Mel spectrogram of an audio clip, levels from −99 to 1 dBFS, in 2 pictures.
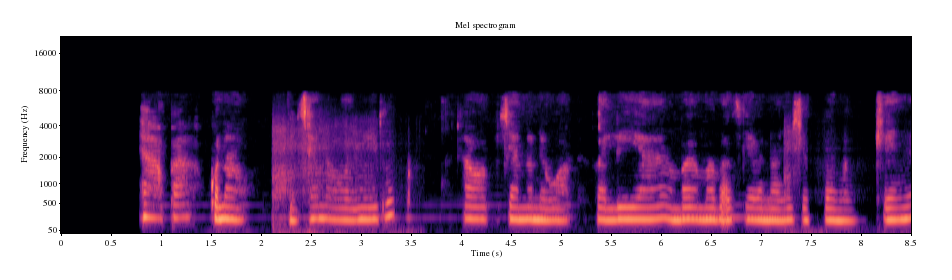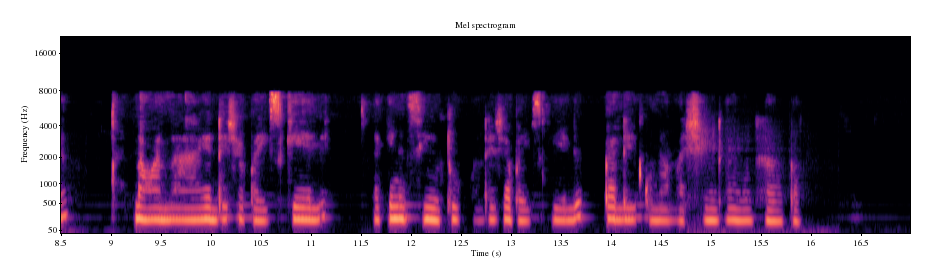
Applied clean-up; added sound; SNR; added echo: neural mask model DeepFilterNet 3.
